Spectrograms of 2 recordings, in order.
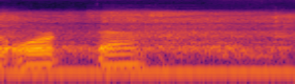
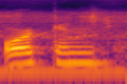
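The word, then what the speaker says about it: Orkan: It's not called Orca. It's supposed to be pronounced Orkin.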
